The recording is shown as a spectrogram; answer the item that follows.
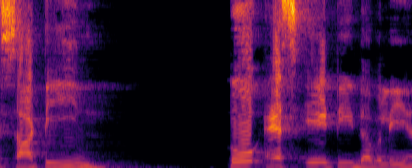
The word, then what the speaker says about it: sateen: तो जब हम साटिन ऐसे बोलेंगे तो SATIN, और जब बोलेंगे साटिन तो SATEEN, मतलब वेफ्ट फेस वीव को हम बोल रहे हैं।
